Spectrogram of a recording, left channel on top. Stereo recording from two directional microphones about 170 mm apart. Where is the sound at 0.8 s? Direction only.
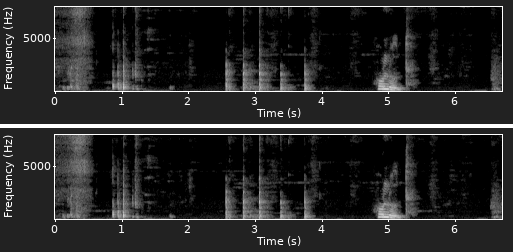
60° right (ahead or behind).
